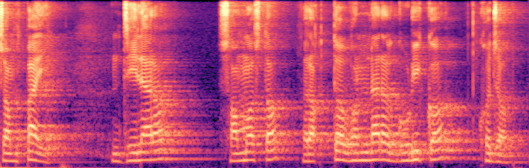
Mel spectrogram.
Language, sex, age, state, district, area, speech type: Odia, male, 30-45, Odisha, Khordha, rural, read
